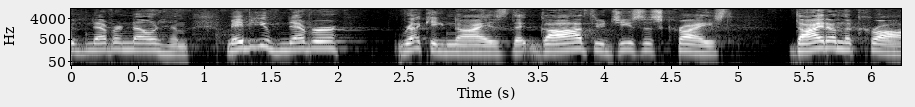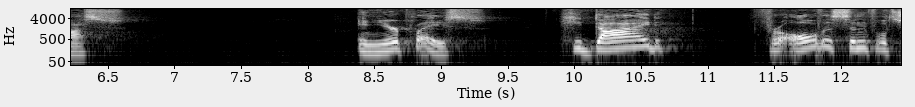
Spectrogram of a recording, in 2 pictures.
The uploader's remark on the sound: Faith Baptist Church in Hamilton, NJ.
